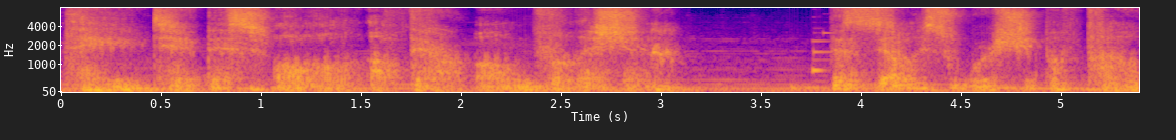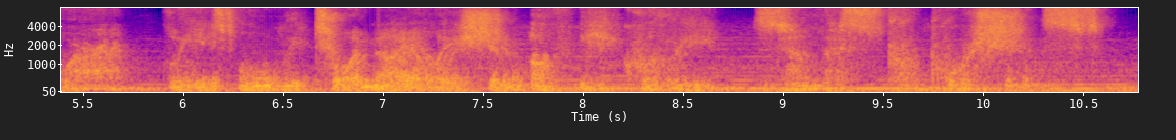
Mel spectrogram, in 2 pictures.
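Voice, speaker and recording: An actor voicing an arrogant, power-hungry undead villain in a video game, speaking theatrically with condescending pauses. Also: male voice, sits low, lively intonation, reverberant, music in the background. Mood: smug, scornful. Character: menacing undead male villain, arrogant sinner craving power.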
